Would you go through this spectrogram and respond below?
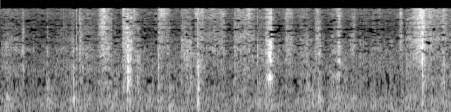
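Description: A handmade paper card for scrapbooking is folded and creased by hand, giving faint soft rustles and scraping rubs close by in a quiet room.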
